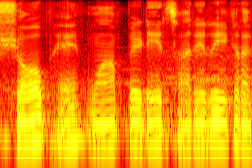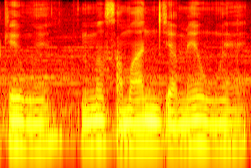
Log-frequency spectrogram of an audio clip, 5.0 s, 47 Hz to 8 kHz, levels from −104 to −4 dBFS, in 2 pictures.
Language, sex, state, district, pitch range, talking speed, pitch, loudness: Hindi, female, Chhattisgarh, Bastar, 95-100 Hz, 165 wpm, 95 Hz, -27 LUFS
